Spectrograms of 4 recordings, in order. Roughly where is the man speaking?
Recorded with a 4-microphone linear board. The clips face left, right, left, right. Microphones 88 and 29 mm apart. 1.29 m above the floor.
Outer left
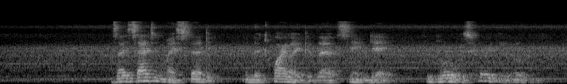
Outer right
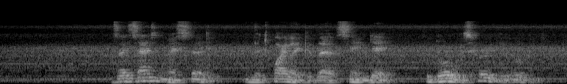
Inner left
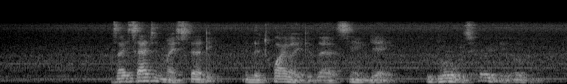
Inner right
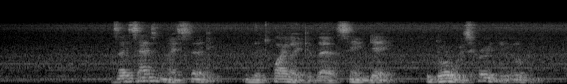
Left.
